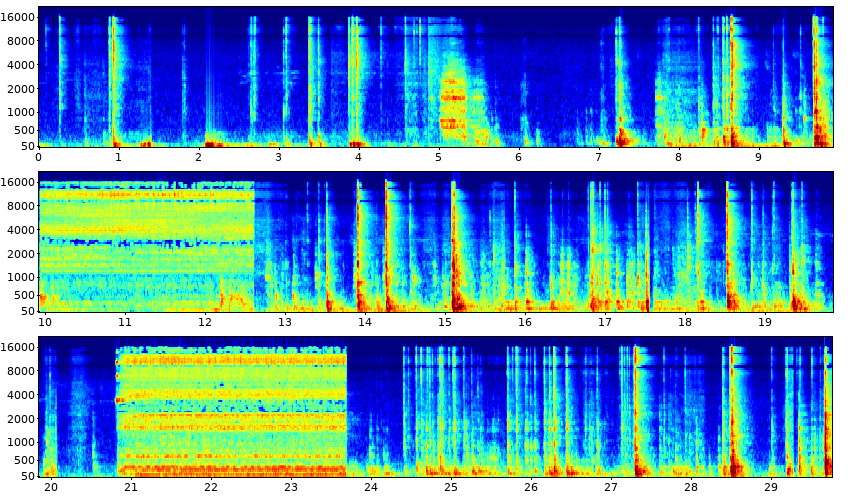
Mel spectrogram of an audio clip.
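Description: Lego Technic plastic pieces clicking, snapping and knocking together as they are fitted by hand. Twice, about ten seconds in and again about twenty-one seconds in, a battery-powered Lego electric motor runs steadily for about three seconds, turning its gears and drive wheel.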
